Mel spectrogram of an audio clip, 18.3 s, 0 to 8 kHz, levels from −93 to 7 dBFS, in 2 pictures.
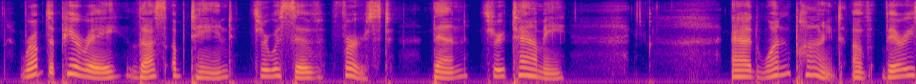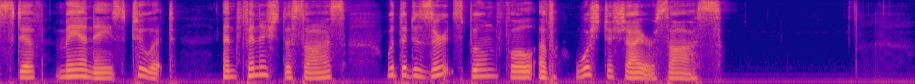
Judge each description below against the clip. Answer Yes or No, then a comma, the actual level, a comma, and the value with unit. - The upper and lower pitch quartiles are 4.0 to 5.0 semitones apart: Yes, average, 4.5 semitones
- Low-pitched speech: No, medium, 175 Hz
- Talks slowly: Yes, slow, 100 wpm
